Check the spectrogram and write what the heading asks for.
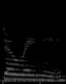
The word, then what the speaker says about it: Doremi: It's spelled like notes and pronounced Doremi.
